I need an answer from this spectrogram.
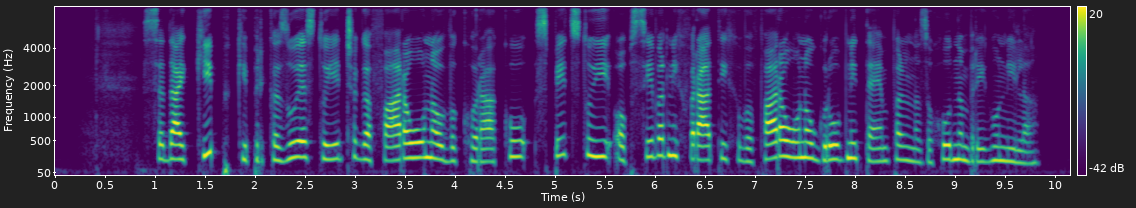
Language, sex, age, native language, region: Slovenian, female, 30-49, Slovenian, Central Slovenia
